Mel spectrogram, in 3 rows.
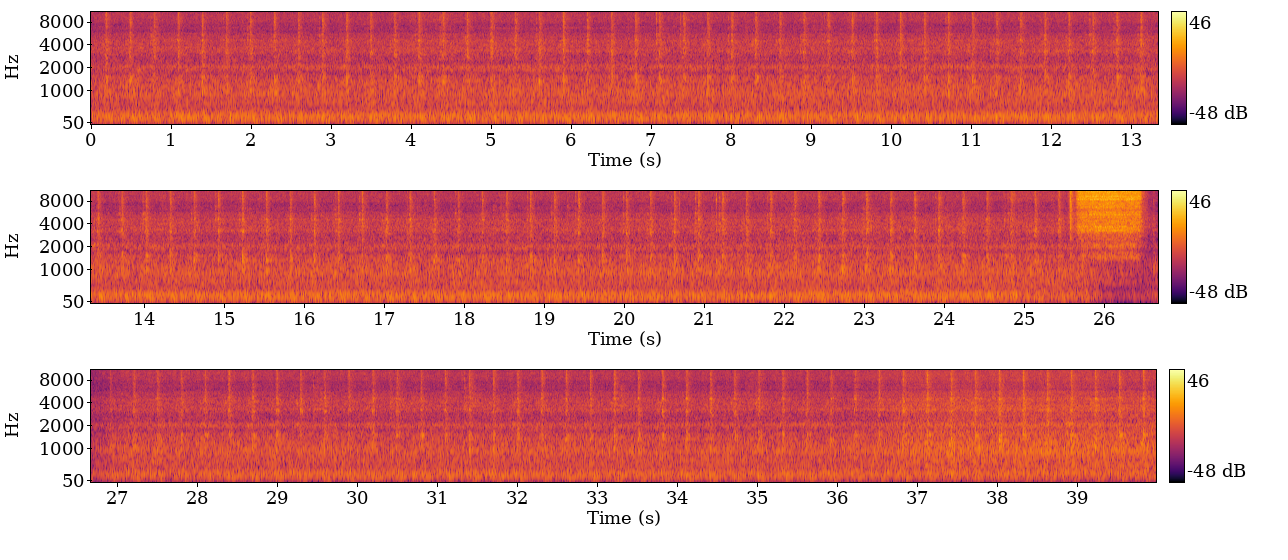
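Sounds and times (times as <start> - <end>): diesel locomotive engine idling: 0.0 - 39.9
short hiss: 25.6 - 26.6.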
